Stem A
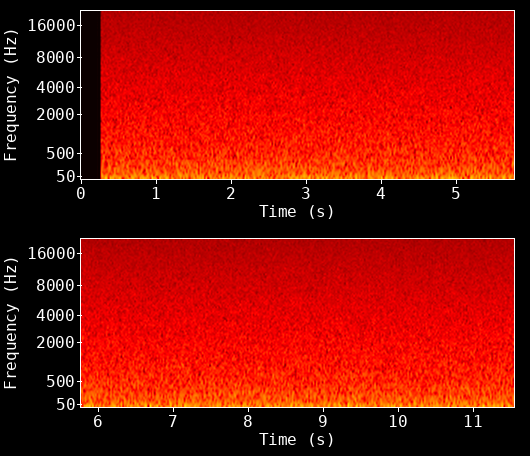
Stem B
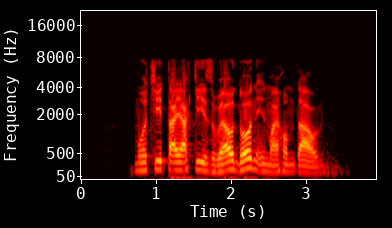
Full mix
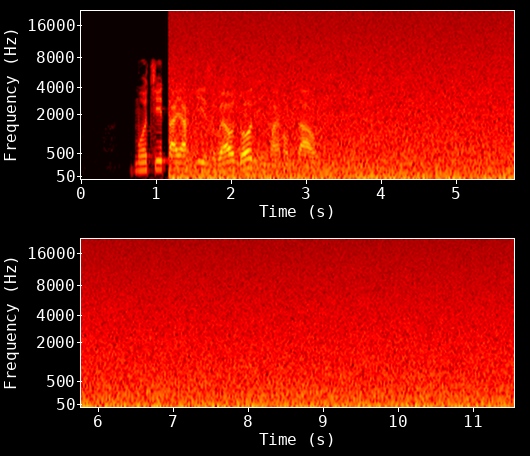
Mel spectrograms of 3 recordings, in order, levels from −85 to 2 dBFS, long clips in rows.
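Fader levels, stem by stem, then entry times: -0.5, +2.5 dB; 0.90, 0.00 s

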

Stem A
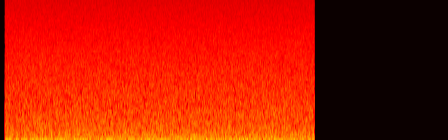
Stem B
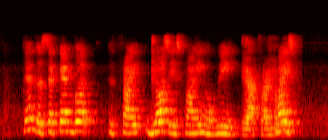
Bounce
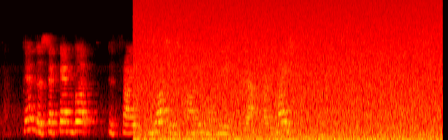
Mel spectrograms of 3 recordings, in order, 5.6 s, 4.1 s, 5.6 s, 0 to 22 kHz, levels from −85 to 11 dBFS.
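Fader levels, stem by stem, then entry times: -1.5, -3.0 dB; 1.60, 0.00 s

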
